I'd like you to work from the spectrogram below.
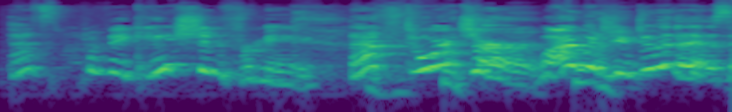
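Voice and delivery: high-pitched, loud mock outrage with laughter; appalled protest. Retelling her appalled objection.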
